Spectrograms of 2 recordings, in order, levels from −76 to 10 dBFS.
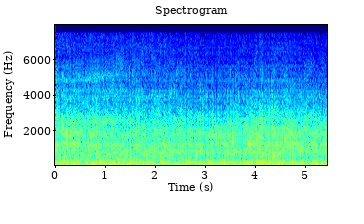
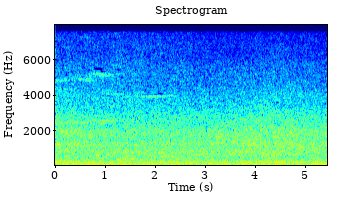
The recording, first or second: second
